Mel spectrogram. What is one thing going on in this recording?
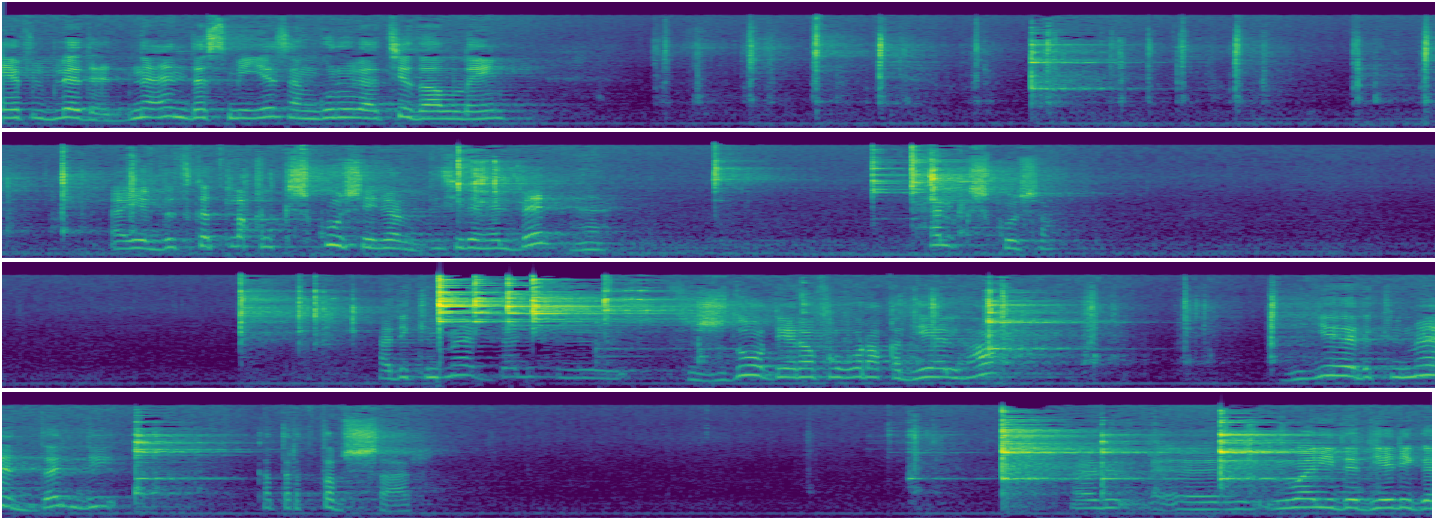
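A metal pestle knocks and grinds in a brass mortar.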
